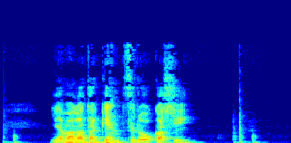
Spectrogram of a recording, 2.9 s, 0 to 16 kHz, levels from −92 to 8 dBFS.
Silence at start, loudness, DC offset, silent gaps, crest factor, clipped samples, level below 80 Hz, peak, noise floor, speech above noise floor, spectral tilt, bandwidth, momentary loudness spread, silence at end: 0.15 s; -25 LUFS; under 0.1%; none; 22 dB; under 0.1%; -58 dBFS; -6 dBFS; -51 dBFS; 27 dB; -5.5 dB/octave; 11.5 kHz; 14 LU; 0.35 s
